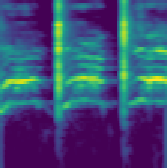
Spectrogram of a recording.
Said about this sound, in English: Still holding the trombone, clapping.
